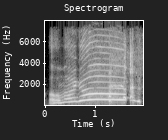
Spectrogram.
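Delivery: very high, loud, drawn-out squeal; imitated shrieking laugh build-up; voice shooting up. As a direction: stretch it into a piercing mock shriek. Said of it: "her voice would go up when she would start to laugh".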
